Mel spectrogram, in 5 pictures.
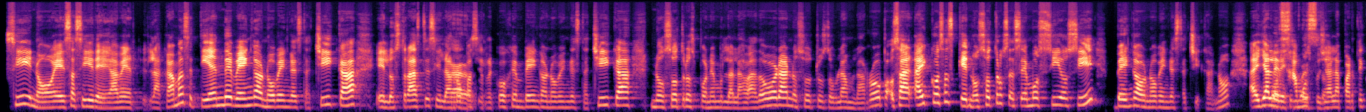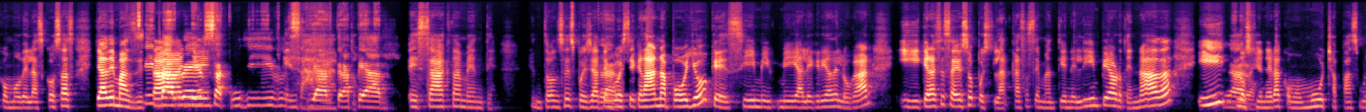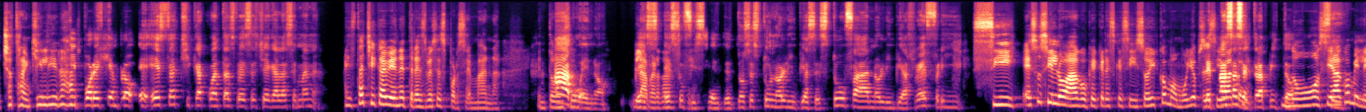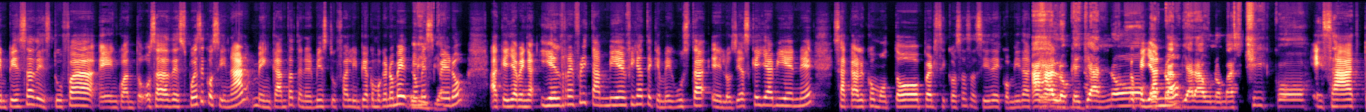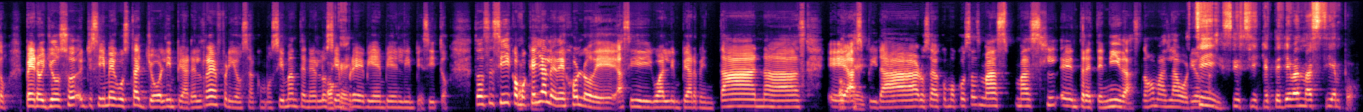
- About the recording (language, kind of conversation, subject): Spanish, podcast, ¿Cómo se reparten las tareas del hogar entre los miembros de la familia?
- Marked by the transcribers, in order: "Exacto" said as "esacto"; "Exactamente" said as "esactamente"; laughing while speaking: "tranquilidad"; unintelligible speech; "Exacto" said as "esacto"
